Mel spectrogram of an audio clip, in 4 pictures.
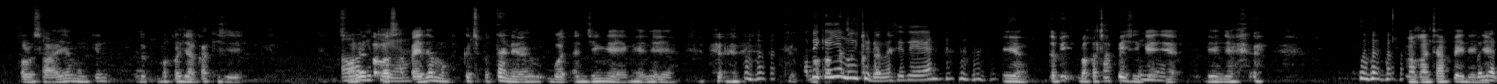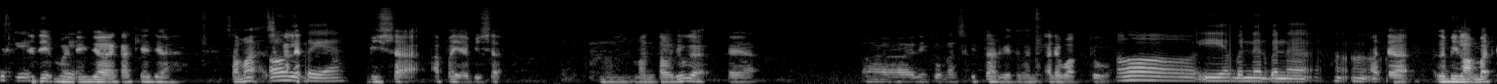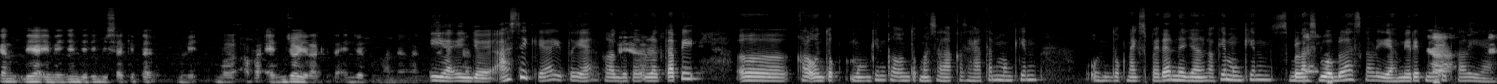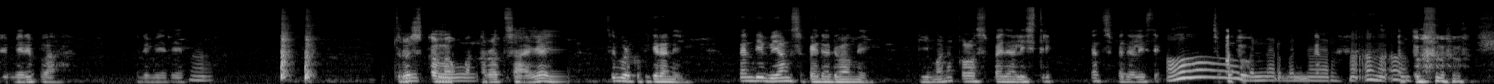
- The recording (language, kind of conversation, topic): Indonesian, unstructured, Apa yang membuat Anda lebih memilih bersepeda daripada berjalan kaki?
- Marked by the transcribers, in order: static; chuckle; distorted speech; chuckle; tapping; chuckle; other background noise; in English: "enjoy-lah"; in English: "enjoy"; in English: "enjoy"; laughing while speaking: "tuh"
